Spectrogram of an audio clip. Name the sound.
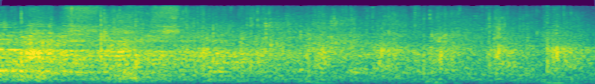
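round of applause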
